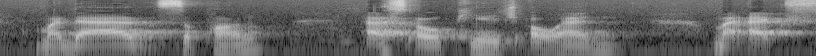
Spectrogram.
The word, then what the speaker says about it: Sophon: There's a lot of other Cambodian folks with the same SOPH prefix, like my dad, Sapun, SOPHON. my ex, Saphi, S-O-P-H-Y, and my best friend, Sapit, S-O-P-H-E-A-K. My name is pronounced!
